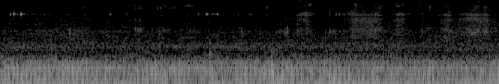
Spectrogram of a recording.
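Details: House cat seeking affection, rubbing its face on a hand and extending a paw; unbroken deep purr throughout, with soft rubbing rustles and small clicks mixed in.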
